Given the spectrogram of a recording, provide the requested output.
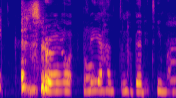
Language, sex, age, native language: Icelandic, female, 12, Icelandic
